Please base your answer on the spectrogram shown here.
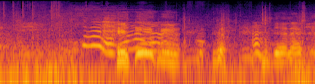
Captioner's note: laughs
